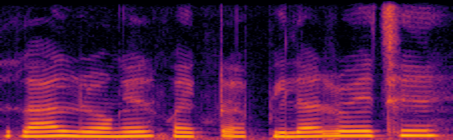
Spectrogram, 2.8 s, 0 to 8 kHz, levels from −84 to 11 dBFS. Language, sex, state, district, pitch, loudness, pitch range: Bengali, female, West Bengal, Alipurduar, 250 Hz, -12 LUFS, 235-265 Hz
